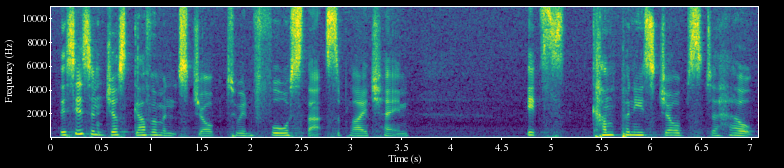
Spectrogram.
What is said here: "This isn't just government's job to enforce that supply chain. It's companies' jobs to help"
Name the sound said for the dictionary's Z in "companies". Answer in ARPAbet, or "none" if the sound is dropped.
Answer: Z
